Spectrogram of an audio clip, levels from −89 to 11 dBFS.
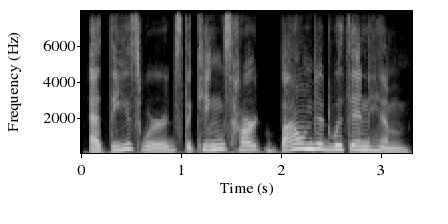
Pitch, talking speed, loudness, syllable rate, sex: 220 Hz, 165 wpm, -15 LUFS, 3.8 syllables/s, female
